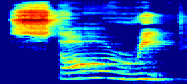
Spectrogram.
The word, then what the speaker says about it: story: Story aqui do Instagram você vai colocar um som de i no final você vai falar Story pode prolongar pode exagerar para você sentir que esse som tá ali então fala aí comigo Story Ah o s vai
